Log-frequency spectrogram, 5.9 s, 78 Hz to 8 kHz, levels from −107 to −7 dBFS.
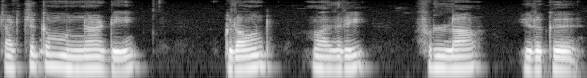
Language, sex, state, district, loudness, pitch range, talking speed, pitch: Tamil, male, Tamil Nadu, Nilgiris, -18 LUFS, 135-155 Hz, 60 wpm, 140 Hz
